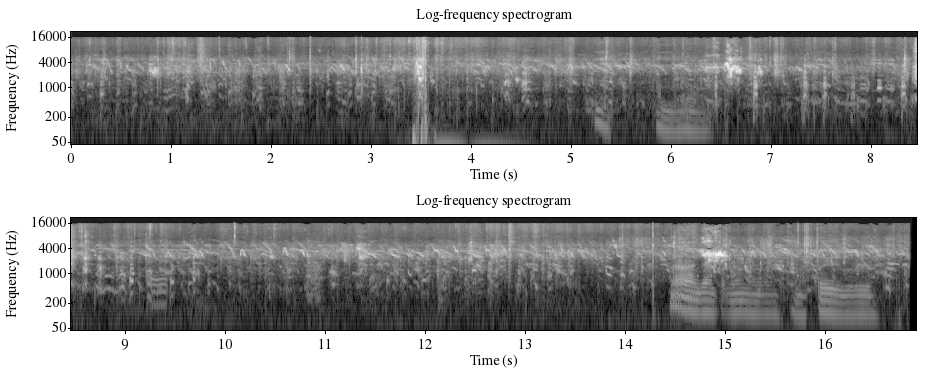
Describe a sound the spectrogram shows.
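Many chickens cluck and chirp close by.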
